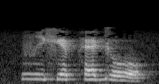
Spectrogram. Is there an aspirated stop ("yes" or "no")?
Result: yes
